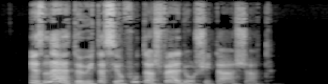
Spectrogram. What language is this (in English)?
Hungarian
